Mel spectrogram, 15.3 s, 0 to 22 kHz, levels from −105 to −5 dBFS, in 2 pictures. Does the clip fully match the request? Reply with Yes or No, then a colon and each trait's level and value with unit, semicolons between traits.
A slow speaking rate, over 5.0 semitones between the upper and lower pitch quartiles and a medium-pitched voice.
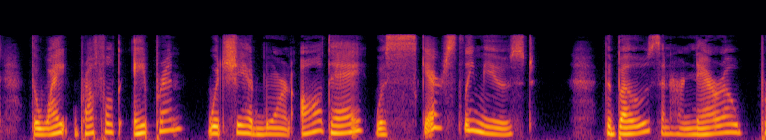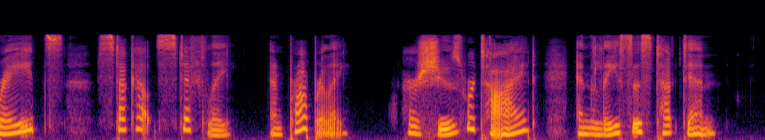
No: slow, 130 wpm; wide, 5.4 semitones; high, 200 Hz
